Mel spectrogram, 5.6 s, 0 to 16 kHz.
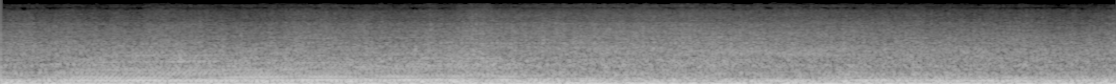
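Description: Dodge Challenger Hellcat's V8 running steadily at highway cruise, heard from inside the cabin with tyre and road noise.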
